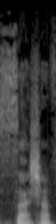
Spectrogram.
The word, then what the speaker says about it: Sascha: es Sasha Fitness. S-A-S-C-H-A, Sasha, Sasha fitness, como se escribe, se escribe, la palabra fitness.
